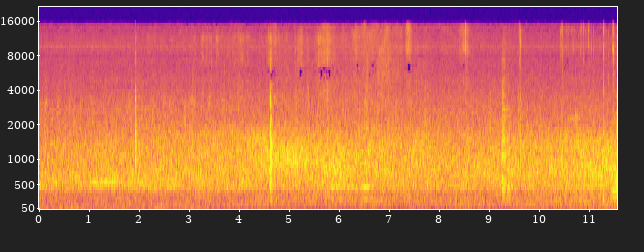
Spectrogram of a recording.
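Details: Honey bees from a gentle hive, established at least one season inside a house window in Edinburg, Texas, during a removal after being sprayed to keep them from flying; a steady, dense humming buzz fills the whole stretch, with a few faint clicks and taps.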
